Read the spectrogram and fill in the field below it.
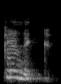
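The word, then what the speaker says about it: Klinik: Then for clinic, the spelling is different, but the pronunciation is same. Spelling is K-L-I-N-I-K, but the pronunciation will be clinic only.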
